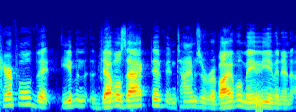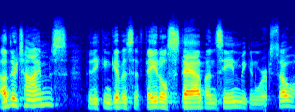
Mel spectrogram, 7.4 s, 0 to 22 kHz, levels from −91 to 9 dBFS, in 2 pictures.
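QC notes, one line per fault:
3.20–3.28 s and 7.00–7.03 s, lost LE Audio frames: the sound breaks into a brief noisy smear, about 80 ms and then 30 ms, which fits eight and three 10 ms frames. The LC3 decoder filled each gap by repeating the last spectrum with random signs, fading it as the longer loss went on.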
